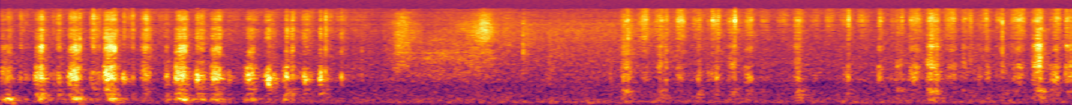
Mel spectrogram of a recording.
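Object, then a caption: Wax-coated scratch-art paper page scratched with a wooden stick. A wooden stick scratches long strokes across the coated dragon area of a wax-coated scratch-art paper page in a flat scratch-art book. Quick, rhythmic, raspy scrapes come first, then fade to softer, airy strokes with a faint hiss. Brisker scraping returns near the end.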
